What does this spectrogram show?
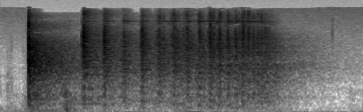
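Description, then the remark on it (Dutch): A tossed coin strikes a hard surface with a sharp metallic clink, then spins and rattles in a rapid, ringing flutter that slows and settles over about a second, landing heads. Clear, no voices. “En nou kunnen we natuurlijk gewoon lekker torsen met een muntje.”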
